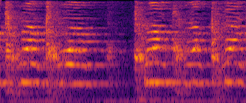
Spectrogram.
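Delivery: very high-pitched clink noises; ping out repeated tiny metallic taps; squeaky falsetto sound effect; imitated clinking. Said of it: "the turtle hears the clink".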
